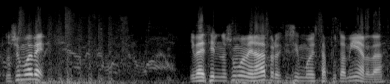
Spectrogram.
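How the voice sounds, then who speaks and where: A young man with a Spanish accent from Spain, giving let's play commentary, excitable and shouting orders at his teammates while swearing constantly. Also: on the high side, fast, a little hiss or hum. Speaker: gaming YouTuber.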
